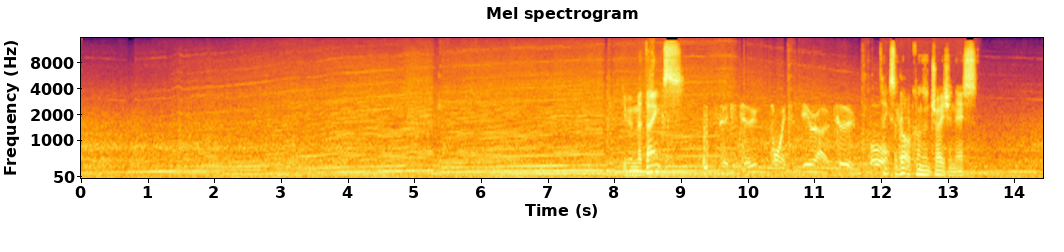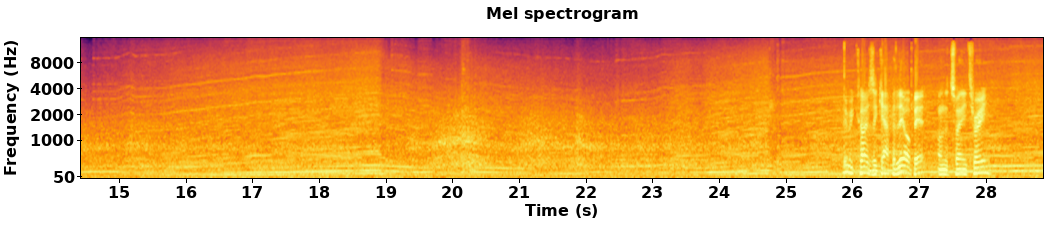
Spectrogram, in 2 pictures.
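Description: A race car engine roars steadily, rising and falling in pitch as the car shifts gears and brakes.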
